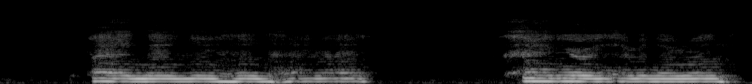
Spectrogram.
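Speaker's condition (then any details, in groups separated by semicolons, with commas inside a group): Bulbar and upper limb MND, bulbar onset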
